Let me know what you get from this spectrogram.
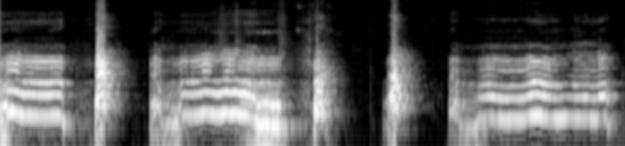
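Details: Pet dog seeking attention from its owner, vocalising as if making conversation: drawn-out, whining, howl-like tones that waver in pitch, broken by three short, sharp bark bursts, indoors.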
